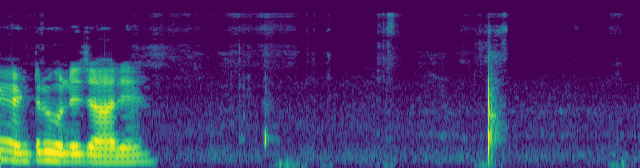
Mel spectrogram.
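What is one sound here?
A paper page is turned over.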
